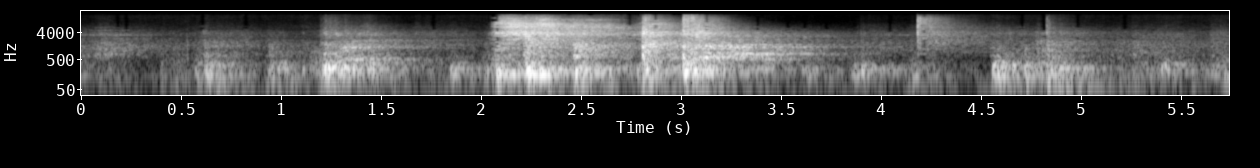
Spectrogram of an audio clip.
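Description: Several irregular, dull thuds of two MMA fighters clinching and striking each other, with bodies and bare feet landing on the padded mat.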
